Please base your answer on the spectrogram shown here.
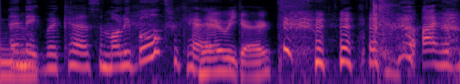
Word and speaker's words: Enigmacursor mollyborthwickae: So there's a couple of really famous formations, the one that I'm going to say its name wrong now. Enigmacursor mollyborthwickae.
